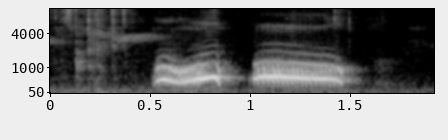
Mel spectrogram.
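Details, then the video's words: Spotted dove (cu gáy, cu đất) decoy call meant to stimulate kept doves to call: a soft, low double coo, a wavering hooted note followed by a longer, even, buzzy note, with nothing else audible. "Cu gáy hạp bổi {GÁY GỌI+THÚC+KÈM+GÙ khống} kích bổi hiệu quả. Cu đất gáy, tiếng cu cườm."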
